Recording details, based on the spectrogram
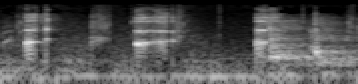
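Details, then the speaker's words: Several loud, croaky belches over a steady low hum in a burping contest from a broadcast show; burping. "Bart are you burping again maybe what is it with this burping Why what's the thrill it's fun it's crude that's what I said it's fun I'm still the burp champion of the world"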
